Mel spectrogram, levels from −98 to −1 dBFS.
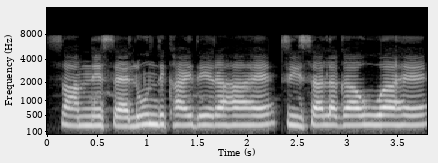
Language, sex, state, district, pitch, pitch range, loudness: Hindi, female, Uttar Pradesh, Etah, 245 Hz, 240-250 Hz, -17 LUFS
